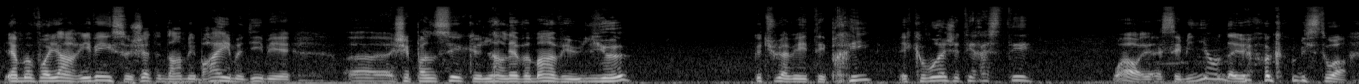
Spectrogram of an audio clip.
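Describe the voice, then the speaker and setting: A man in his sixties, a pastor, giving an animated video sermon, exclaiming often and pausing with many fillers. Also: on the high side, slight background noise. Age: 60s.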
